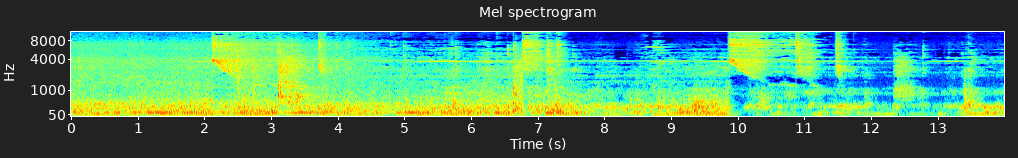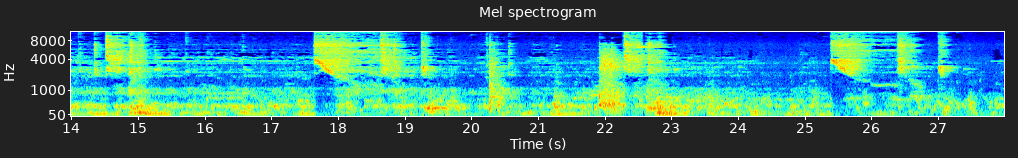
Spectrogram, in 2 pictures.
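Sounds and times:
loud air hisses: 0:00.0 - 0:04.2
machine clacks and knocks: 0:04.9 - 0:07.7, 0:18.6 - 0:23.8.

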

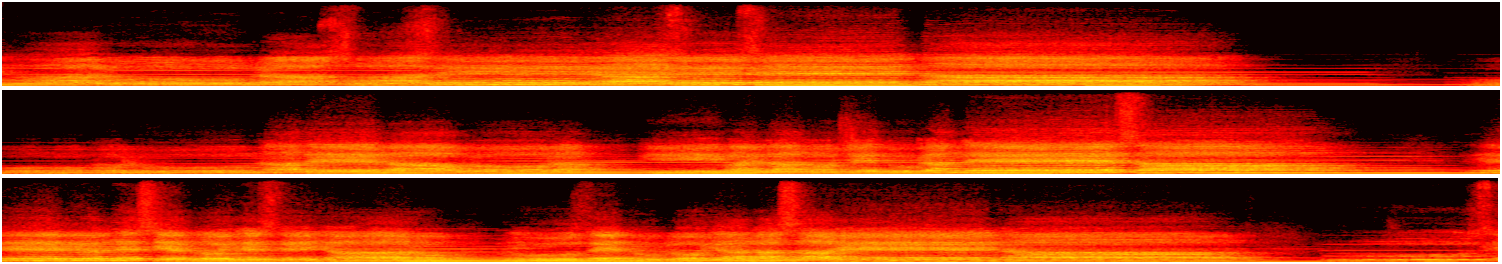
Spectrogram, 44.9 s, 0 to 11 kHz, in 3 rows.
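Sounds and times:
choir singing sustained chords: 0:00.0 - 0:44.9.

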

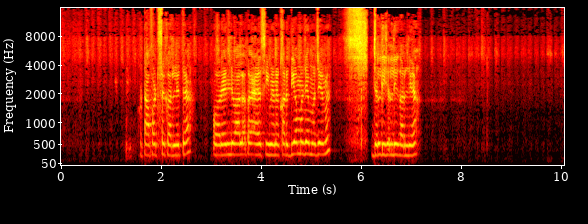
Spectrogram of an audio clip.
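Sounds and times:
colouring strokes on paper: 0:00.0 - 0:10.0.

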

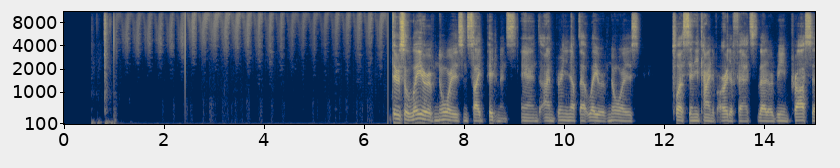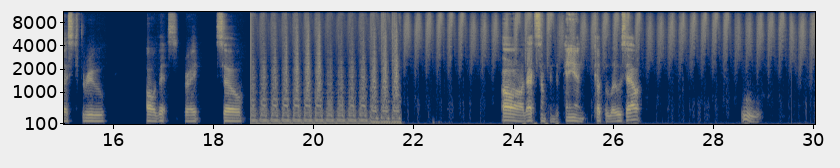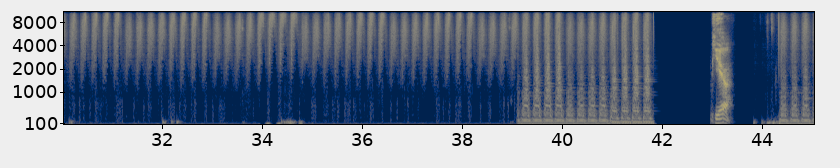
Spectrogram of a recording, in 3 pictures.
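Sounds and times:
bright heavy bass note: 0:18.8 - 0:21.9, 0:23.6 - 0:26.6, 0:28.5 - 0:29.0, 0:39.0 - 0:41.9, 0:44.4 - 0:45.0
distorted synth bass loop: 0:18.8 - 0:41.9, 0:44.3 - 0:45.0
thin pulsing high noise: 0:21.8 - 0:33.0.

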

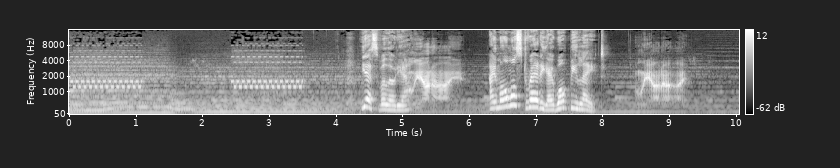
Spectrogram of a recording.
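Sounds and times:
phone ringtone trilling: 0:00.0 - 0:01.3, 0:02.4 - 0:03.6
soft film score music: 0:00.0 - 0:10.0.

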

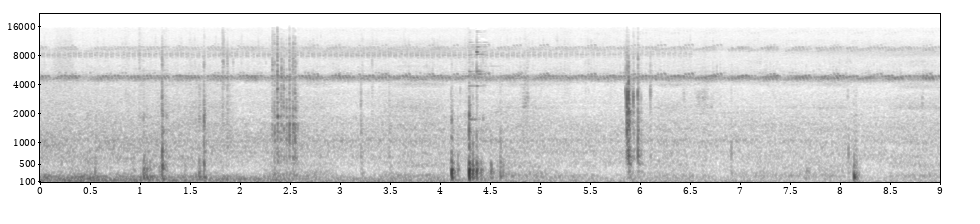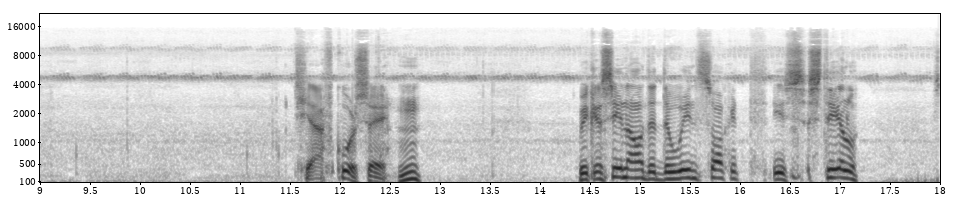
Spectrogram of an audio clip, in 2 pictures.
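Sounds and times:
crickets trilling: 0:00.0 - 0:18.0.

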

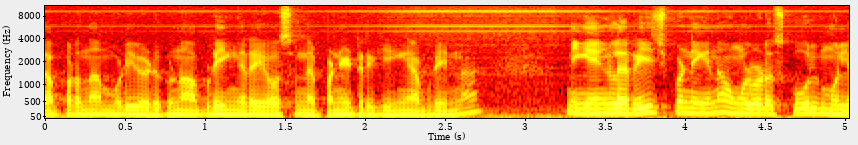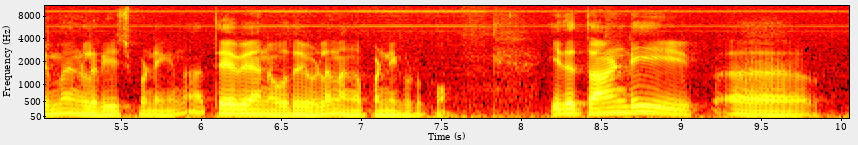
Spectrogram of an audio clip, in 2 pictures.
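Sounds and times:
man speaking: 0:00.0 - 0:07.6, 0:08.2 - 0:09.9
low steady hum: 0:00.0 - 0:10.0.

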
